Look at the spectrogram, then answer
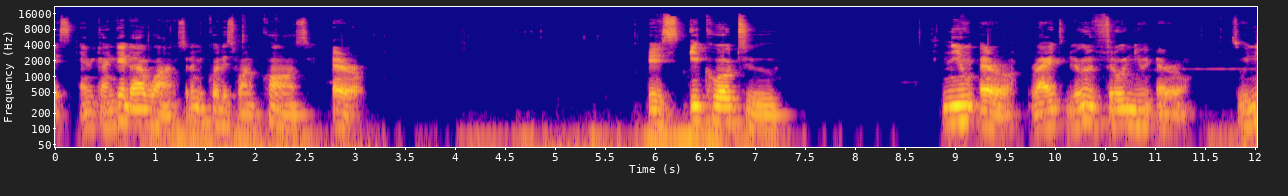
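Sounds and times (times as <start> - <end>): low steady hum: 0.0 - 12.0
keyboard keys clicking: 4.0 - 5.9.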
